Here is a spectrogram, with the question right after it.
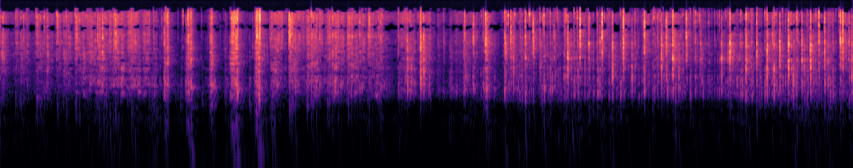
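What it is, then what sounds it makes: Plastic game controller. A red, hollow plastic wireless game controller with its battery cover open is held in both hands and tapped, scratched and rattled with short natural nails and fingertips. Fast, dense, chaotic clicks and scrapes follow one another, bright and thin with almost no low end and no ringing.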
